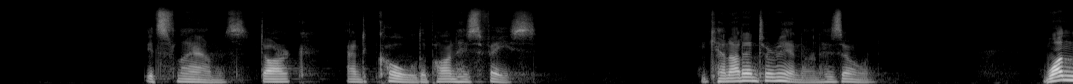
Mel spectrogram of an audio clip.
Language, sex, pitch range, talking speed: English, male, 110-145 Hz, 90 wpm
